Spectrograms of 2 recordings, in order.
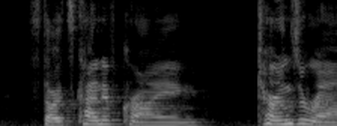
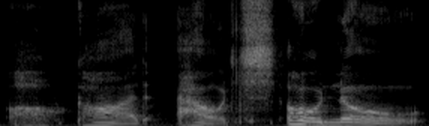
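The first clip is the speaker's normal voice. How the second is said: mock hushed dismay; 3 semitones lower, 5 dB quieter, much slower than usual. Feeling the emotional moment.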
